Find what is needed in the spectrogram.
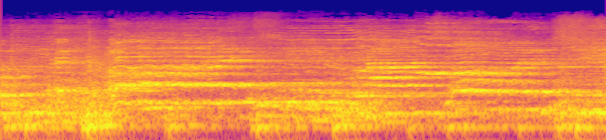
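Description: A chorus of voices singing a Korean folk-style song together over a steady beat.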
